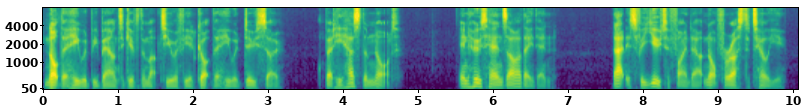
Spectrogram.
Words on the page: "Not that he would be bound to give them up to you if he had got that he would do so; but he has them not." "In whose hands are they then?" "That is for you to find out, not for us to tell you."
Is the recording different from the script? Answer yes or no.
no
